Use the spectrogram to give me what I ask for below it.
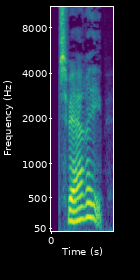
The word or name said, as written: tværreb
